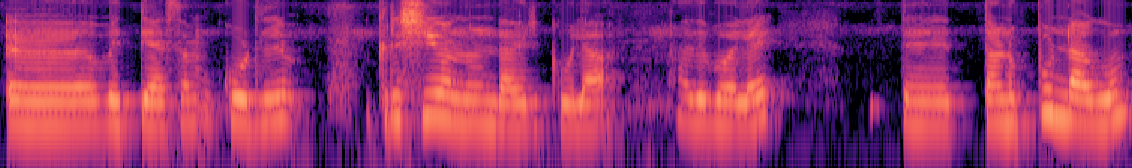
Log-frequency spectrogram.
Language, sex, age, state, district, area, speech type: Malayalam, female, 30-45, Kerala, Kozhikode, rural, spontaneous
